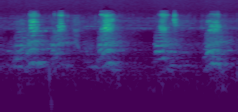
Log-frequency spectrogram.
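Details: Repeated English Bulldog barks from a kennel dog: four harsh, noisy bursts at an uneven pace, moderately distant, with a man's voice greeting the dog between them.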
